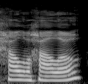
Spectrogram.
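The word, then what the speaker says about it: halo-halo: They have something called Halo Hollowo or Halo Hollow uh depending on uh who's talking.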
